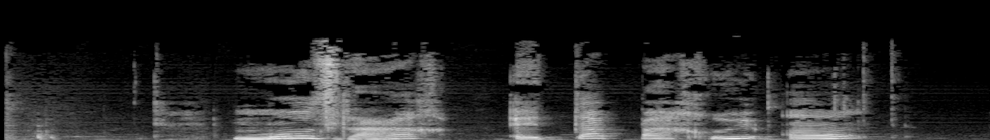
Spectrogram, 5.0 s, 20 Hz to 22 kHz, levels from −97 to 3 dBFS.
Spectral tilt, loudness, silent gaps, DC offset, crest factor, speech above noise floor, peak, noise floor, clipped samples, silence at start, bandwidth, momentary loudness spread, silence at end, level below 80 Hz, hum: -4 dB/octave; -16 LUFS; none; under 0.1%; 16 dB; 39 dB; -2 dBFS; -54 dBFS; under 0.1%; 0.05 s; 16 kHz; 16 LU; 0.65 s; -60 dBFS; none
